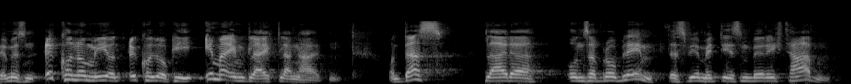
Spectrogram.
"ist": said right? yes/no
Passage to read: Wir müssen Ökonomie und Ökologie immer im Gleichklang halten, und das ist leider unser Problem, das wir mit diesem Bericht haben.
no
